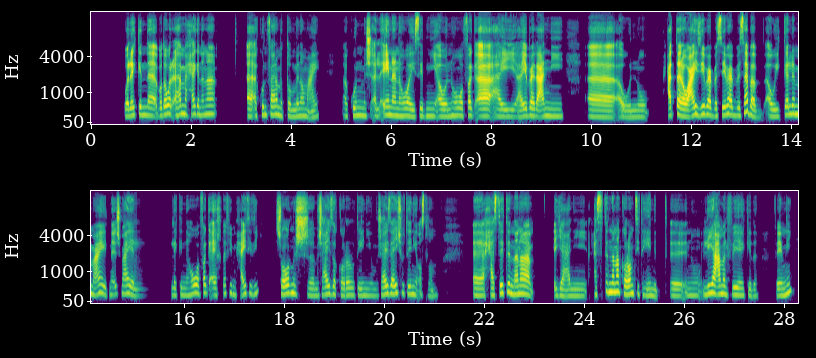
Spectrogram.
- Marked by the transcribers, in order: tsk; distorted speech
- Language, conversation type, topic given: Arabic, advice, إزاي أتغلب على خوفي من إني أدخل علاقة جديدة بسرعة عشان أنسى اللي فات؟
